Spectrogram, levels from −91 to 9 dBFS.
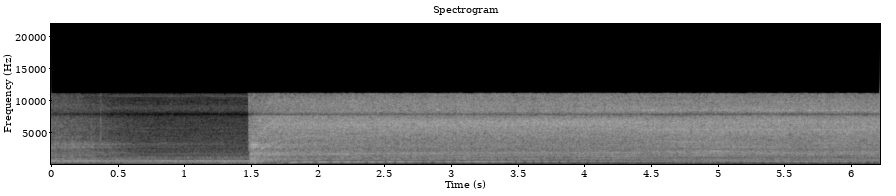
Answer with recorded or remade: recorded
